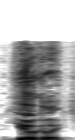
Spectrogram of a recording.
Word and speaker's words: Hughley: Hughley.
